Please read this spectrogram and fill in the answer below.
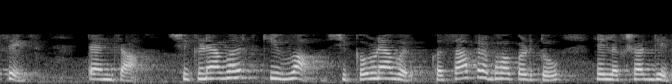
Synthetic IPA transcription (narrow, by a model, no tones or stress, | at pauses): əset͡s | t̪jãnt͡sa̰ | ɕikɳjaʋəɾkĩw̃ʋaɕikəʋɳjaʋəɾkəsapɾəbʱaʋpəɽt̪o | heləkʂat̪̚ɡʱet̪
